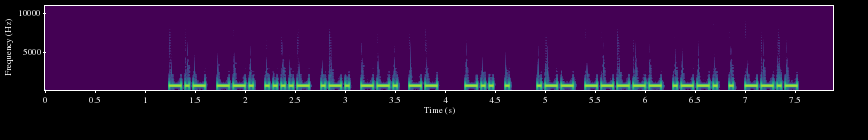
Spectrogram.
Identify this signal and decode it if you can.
Morse code, heard as a keyed tone, about 32 wpm, 700 Hz. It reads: KG4RGM DE W0PEQ
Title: USA Callsign DE Callsign 30wpm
